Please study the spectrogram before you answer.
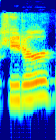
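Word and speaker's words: Heder: Heater, is that how you say his name?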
